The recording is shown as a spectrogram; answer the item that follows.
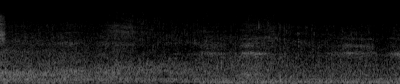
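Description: Steady outdoor background rush, an even noise with no distinct events, with faint far-off sounds, perhaps voices, coming and going over it.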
